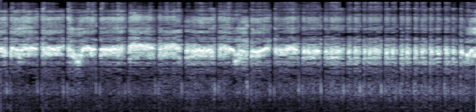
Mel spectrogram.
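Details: A trio of hungry baby birds cries for food with continuous shrill, high squealing that dips in pitch now and then. The squeals are chopped into short bursts, and the breaks come faster toward the end.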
